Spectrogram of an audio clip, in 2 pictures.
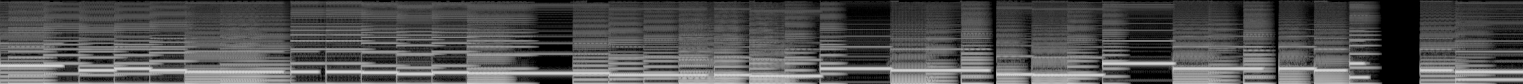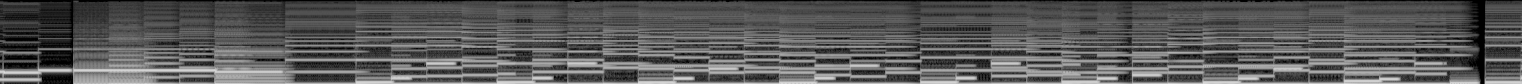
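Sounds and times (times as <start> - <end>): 
8-bit chiptune music loop: 0.0 - 30.4.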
